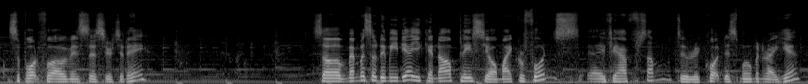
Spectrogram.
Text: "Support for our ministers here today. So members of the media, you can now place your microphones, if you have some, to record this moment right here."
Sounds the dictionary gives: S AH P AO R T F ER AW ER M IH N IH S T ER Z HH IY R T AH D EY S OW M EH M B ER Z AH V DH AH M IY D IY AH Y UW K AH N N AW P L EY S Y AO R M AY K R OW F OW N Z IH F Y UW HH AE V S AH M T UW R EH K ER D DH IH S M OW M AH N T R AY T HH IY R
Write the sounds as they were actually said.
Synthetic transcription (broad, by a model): S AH P AO T F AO AW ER M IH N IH S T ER S HH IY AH T AH D EY S OW M EH M B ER S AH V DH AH M IY D IY AH Y UW K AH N N AW P L EY S Y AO M AY K R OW F OW N S IH F Y UW HH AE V S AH M T UW R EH K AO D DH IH S M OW M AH N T R AY T HH IY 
